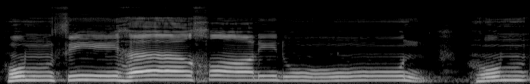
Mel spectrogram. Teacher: ہا کو میم کے ساتھ ملانا ہے، میم ساکنہ غنہ کریں گے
